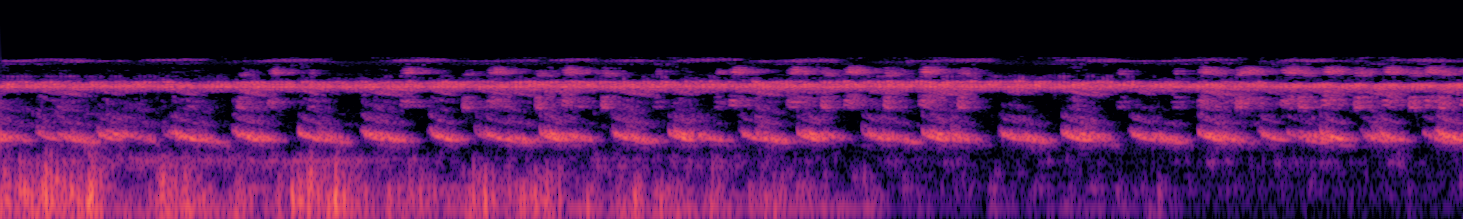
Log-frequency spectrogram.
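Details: Lakeside frogs at night in a dense chorus of overlapping falling notes, rapid and continuous, set against a constant shrill insect hum; low rumble fades out after six seconds.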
